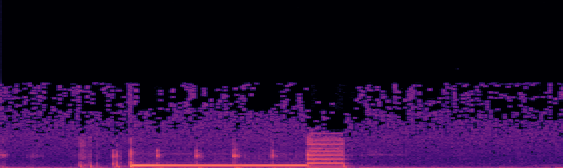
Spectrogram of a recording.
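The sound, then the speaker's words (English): A telephone being dialed with touch tones: a few soft clicks, then a steady tone holding for over a second, cut off by one brief, brighter beep. “dial her up”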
